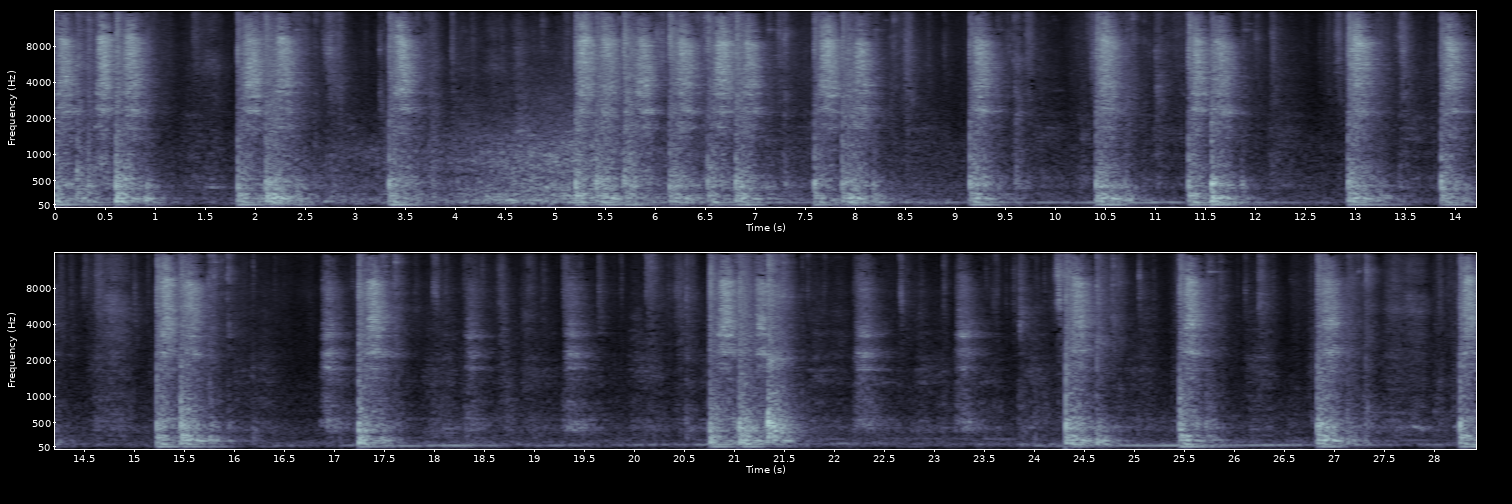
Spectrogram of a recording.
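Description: Boxing gloves punching a heavy bag: sharp thuds in quick combinations of one to three punches, every second or two.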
